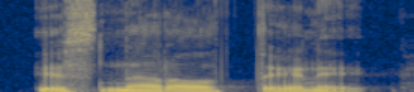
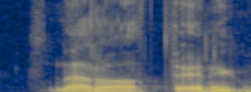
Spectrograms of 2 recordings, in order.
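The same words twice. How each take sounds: First: Said in the usual way. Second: "It's not authentic?" rising as a disbelieving question; incredulous echo. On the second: Retold or imitated. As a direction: throw her words back in disbelief. He echoes her in disbelief.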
